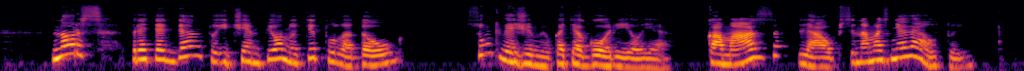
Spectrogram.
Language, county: Lithuanian, Panevėžys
